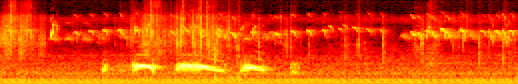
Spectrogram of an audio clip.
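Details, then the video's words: Spotted dove (local tekukur) from a captive collection in Timika, Papua, delivering a single three-part coo, brief lead note, long falling middle note, short closing note, while thin high chirps of other birds run in the background over a low hum. "SUARA BURUNG TEKUKUR LOKAL, THE SOUND OF SPILOPELIA CHINENSIS"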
